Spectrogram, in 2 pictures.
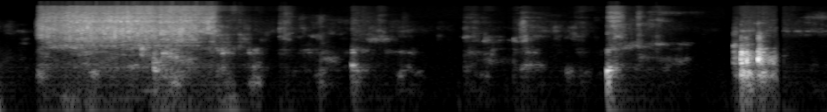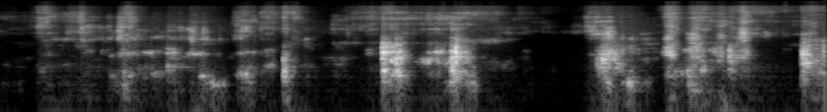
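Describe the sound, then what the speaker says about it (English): Tap water runs loudly into a kitchen sink at the start while spoons are rinsed, then softer splashes, clinks and water bursts come in irregular spurts, with a voice talking now and then between them. "let's just wash these spoons"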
